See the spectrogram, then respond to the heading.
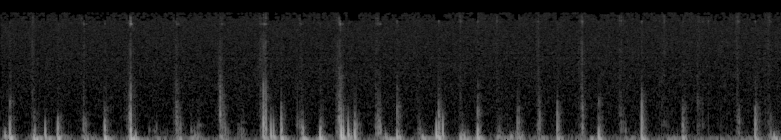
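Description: A fingertip presses and rubs across the metal mesh grilles of two small pencil condenser microphones angled toward each other, touching both at once in direct contact with the capsules. About thirty short, deep thumps follow one another in an uneven, heartbeat-like rhythm, with a low hum and almost nothing in the highs.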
